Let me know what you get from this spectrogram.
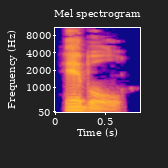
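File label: "hairball" Australian English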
